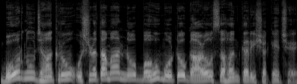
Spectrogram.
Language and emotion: Gujarati, neutral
